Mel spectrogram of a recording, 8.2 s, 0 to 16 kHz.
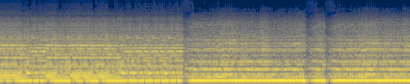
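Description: Held synthesizer notes from a software instrument played on an Alesis V49 MIDI keyboard controller. The notes shift in pitch over the first few seconds, a new chord is held from about halfway, and it breaks off twice briefly near the end.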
